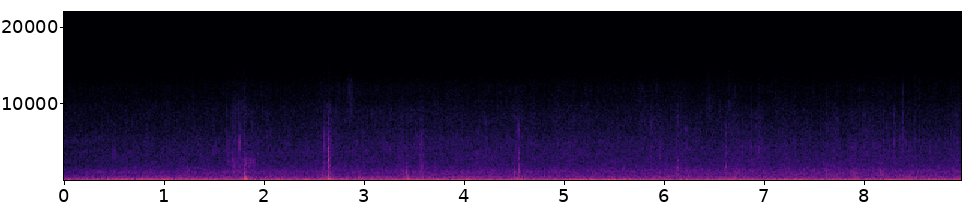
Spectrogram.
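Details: Bees inside an opened hive during an inspection of a sugar-water feeding frame; a continuous low, thick buzzing hum with a few sharp clicks and taps from frame handling scattered through it.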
